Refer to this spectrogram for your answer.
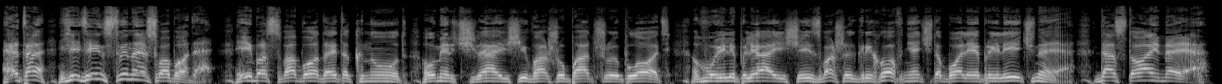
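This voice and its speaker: A raving old warden sermonizing about toil and cures, his voice pitched well above a normal man's and swinging wildly, as a man reads him. He is sanctimonious and shrill, an audiobook villain. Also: expressive, unhurried, few pauses, fairly bright tone, no echo, studio quality. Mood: shrieking. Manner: preaching, sanctimonious, rising to shrieks. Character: fanatical old male prison warden, shrieking zealot. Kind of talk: audiobook reading.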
